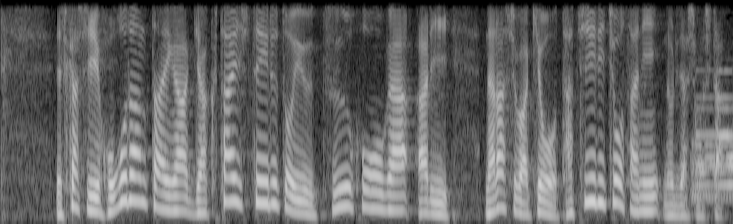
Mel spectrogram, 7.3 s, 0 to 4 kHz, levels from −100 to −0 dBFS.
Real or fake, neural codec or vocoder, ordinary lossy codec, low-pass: real; none; none; 3.6 kHz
